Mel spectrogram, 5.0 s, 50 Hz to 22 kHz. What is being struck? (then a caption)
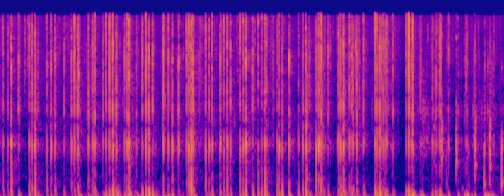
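Spiral-bound notebook with cardboard cover. A flat spiral-bound notebook with a cardboard cover, held close to the microphone, is scratched and tapped with fingertips and nails. The result is a dense run of short, dry scratches and soft taps, mostly low and thumpy, with a steady scraping band around 1 kHz and little high content.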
